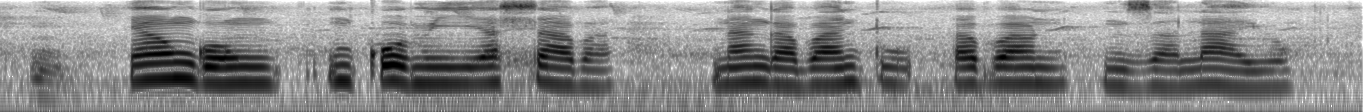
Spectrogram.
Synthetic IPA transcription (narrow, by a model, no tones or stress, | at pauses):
jaŋɔ | ŋkʼomijaɬaɓa | naŋɡʱaɓantʼu | aɓanzalaːjɔ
